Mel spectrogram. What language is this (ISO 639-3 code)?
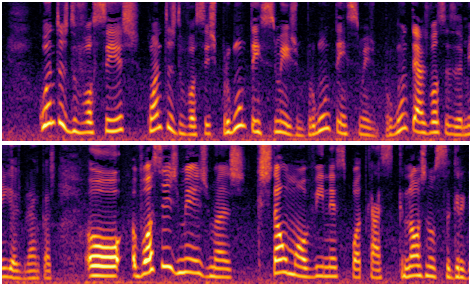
por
